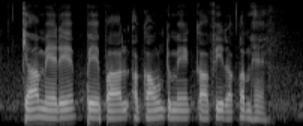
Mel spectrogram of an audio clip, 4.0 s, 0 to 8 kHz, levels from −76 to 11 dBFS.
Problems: constant background noise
